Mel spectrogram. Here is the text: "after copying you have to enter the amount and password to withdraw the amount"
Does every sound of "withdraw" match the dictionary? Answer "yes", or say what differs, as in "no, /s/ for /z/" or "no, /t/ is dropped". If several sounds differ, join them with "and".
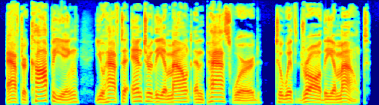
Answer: yes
